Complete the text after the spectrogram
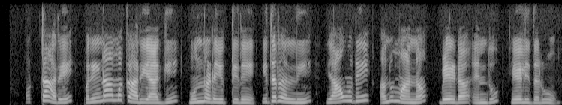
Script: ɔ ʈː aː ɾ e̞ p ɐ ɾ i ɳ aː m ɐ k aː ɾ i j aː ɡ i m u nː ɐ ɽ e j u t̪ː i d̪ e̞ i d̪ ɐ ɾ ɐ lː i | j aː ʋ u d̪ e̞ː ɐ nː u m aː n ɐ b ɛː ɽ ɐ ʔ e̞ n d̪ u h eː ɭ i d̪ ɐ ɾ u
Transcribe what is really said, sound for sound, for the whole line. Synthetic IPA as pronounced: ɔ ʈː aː ɾ e̞ p ɐ ɾ i ɳ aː m ɐ k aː ɾ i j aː ɡ i m u nː ɐ ɽ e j u t̪ː i d̪ e̞ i d̪ ɐ ɾ ɐ lː i | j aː ʋ u d̪ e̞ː ɐ n u m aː n ɐ b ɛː ɽ ɐ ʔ e̞ n d̪ u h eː ɭ i d̪ ɐ ɾ u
